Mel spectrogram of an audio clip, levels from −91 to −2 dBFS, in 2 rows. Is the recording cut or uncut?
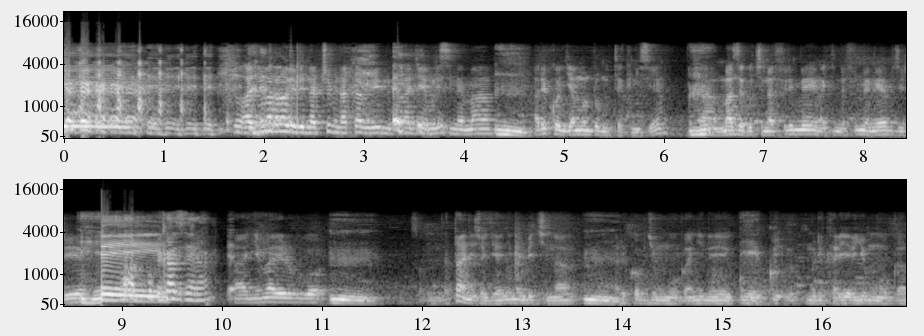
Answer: cut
